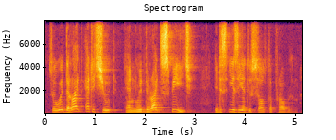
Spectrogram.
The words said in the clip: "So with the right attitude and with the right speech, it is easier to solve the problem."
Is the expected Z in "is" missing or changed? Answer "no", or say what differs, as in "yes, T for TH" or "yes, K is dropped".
yes, S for Z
